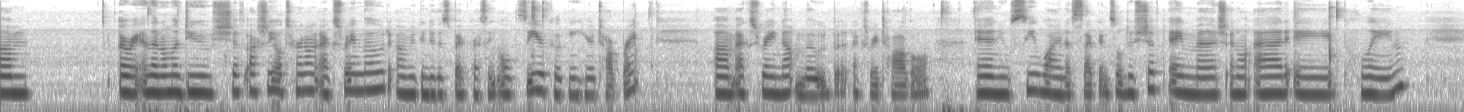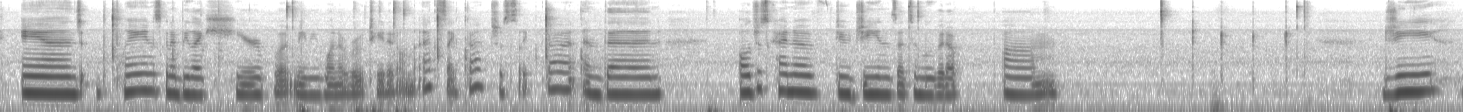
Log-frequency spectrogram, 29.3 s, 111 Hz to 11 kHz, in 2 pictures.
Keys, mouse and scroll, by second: 0.7-1.2 scroll down 1, 1.8 shift+a, 5.4-8.5 drag, 9.6 shift+a, 15.8-17.5 middle drag, 17.5-18.9 drag, 18.9 scroll down 3, 19.0 middle click, 19.4-20.4 scroll up 3, 20.4-21.8 middle drag, 21.8 g, 24.5 z, 28.6 g.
